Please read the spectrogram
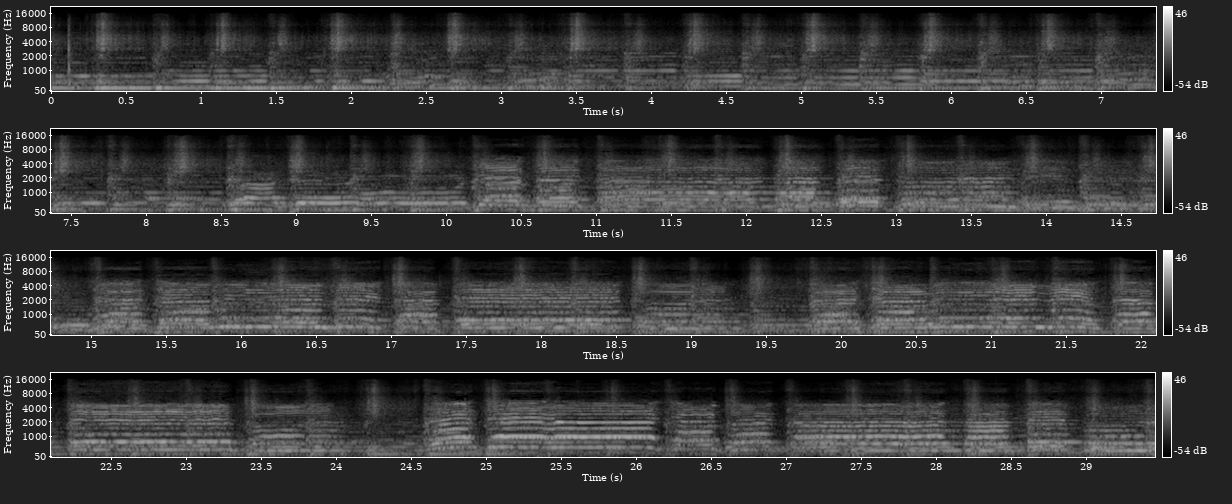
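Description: Rattles shaken in a steady, fast beat, joined about ten seconds in by a group singing a Guarani chant in repeated phrases that grow louder toward the end.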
